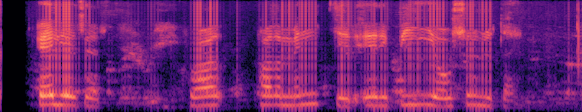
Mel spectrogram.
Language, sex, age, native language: Icelandic, male, 13, Icelandic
